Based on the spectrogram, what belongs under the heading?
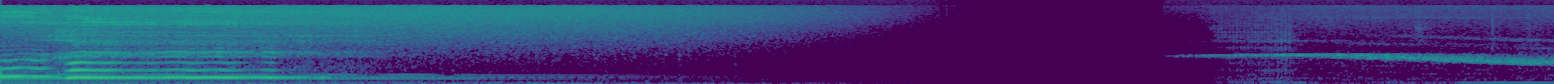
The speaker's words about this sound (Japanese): ちょうど今の曲を聴いてる途中から外のサイレンがすごくなって、どうしようとかあの通り過ぎ去ってくれてよかった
